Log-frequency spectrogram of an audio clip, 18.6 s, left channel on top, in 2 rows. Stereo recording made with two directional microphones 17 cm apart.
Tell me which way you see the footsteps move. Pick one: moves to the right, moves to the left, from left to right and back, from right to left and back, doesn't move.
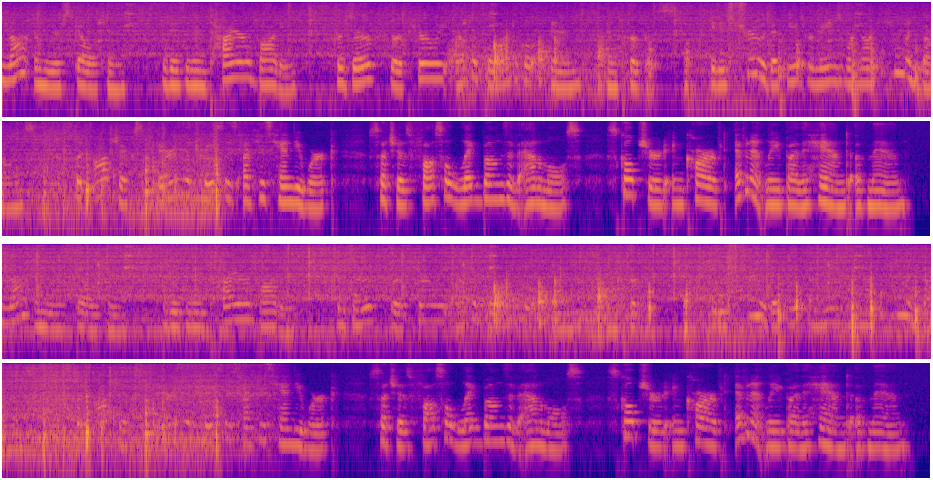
from left to right and back.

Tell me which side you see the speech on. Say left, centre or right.
left.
